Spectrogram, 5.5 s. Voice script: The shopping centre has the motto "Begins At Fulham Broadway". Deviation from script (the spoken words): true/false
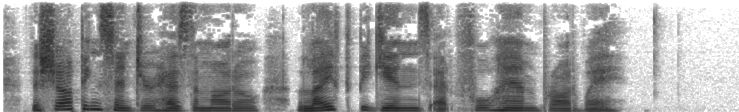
true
